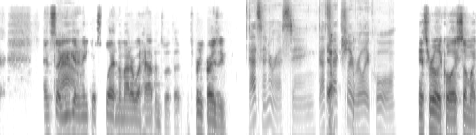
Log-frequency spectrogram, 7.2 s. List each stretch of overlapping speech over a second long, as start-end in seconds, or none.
none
